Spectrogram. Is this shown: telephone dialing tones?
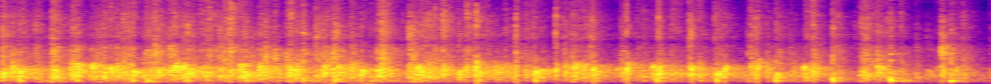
no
